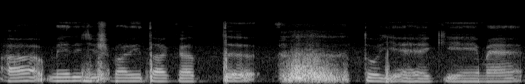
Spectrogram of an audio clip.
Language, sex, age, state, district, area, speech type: Urdu, male, 18-30, Bihar, Supaul, rural, spontaneous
